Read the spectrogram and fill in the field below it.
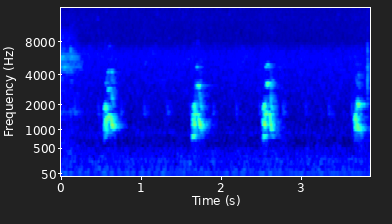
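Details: Dog barking: four short, sharp barks spaced about a second apart over a quiet background.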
